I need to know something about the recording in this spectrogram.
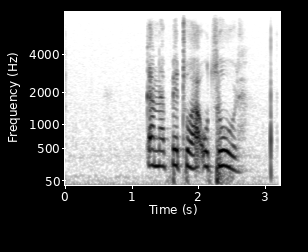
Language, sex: Venda, female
